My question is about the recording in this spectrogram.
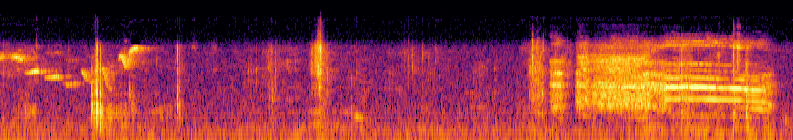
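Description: A rooster crows once, a single call of about two seconds that comes in the last third and is the loudest sound. Before it there are a few sharp clicks and knocks.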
